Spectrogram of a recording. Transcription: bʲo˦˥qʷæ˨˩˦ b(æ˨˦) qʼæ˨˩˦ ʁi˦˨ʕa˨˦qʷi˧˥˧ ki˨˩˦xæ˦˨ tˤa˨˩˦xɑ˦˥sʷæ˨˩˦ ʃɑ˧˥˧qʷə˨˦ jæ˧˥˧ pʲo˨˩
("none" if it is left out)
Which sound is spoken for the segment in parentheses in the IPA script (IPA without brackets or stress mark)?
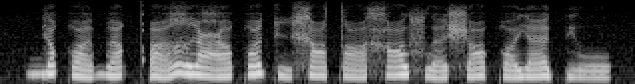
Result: æ˨˦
